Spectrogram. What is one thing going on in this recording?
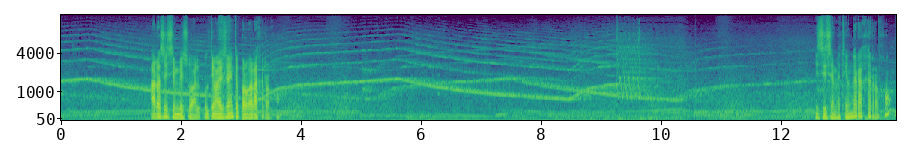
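A police siren wails, rising and falling slowly.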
